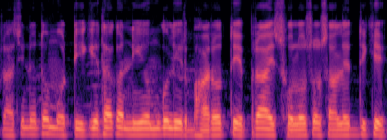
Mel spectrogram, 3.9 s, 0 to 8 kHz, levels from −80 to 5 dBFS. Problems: none marked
